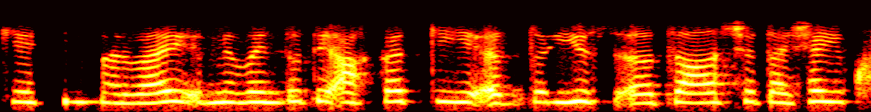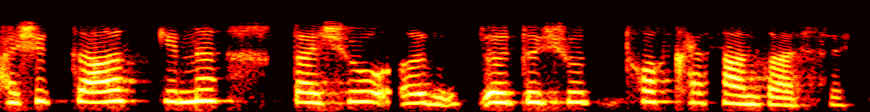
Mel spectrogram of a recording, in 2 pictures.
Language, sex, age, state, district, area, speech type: Kashmiri, male, 18-30, Jammu and Kashmir, Srinagar, urban, conversation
